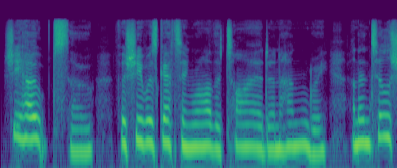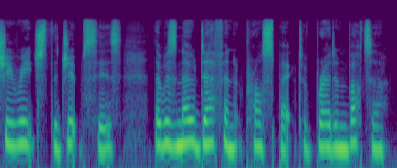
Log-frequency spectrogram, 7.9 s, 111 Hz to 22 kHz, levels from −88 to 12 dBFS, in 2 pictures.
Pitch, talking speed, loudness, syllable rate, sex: 225 Hz, 195 wpm, -19 LUFS, 5.7 syllables/s, female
